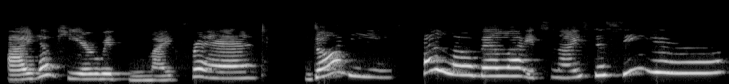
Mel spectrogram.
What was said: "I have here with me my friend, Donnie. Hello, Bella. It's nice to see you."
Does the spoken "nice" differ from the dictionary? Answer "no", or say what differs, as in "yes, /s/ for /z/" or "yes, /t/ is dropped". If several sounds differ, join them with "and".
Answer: no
